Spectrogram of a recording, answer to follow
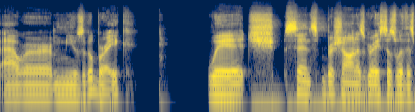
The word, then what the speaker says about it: Breshaun: Breshaun. Okay. Yeah. But it's spelled BRSN.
